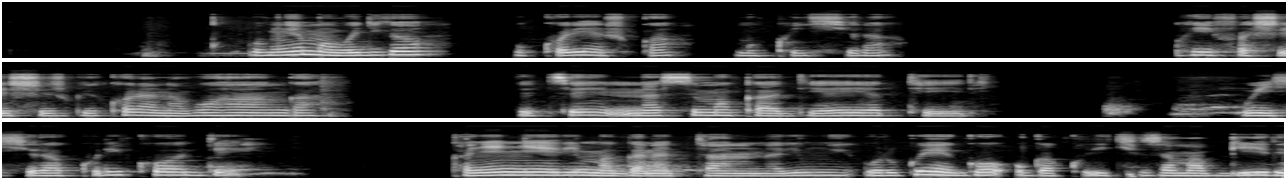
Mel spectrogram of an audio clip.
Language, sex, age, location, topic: Kinyarwanda, female, 18-24, Kigali, finance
